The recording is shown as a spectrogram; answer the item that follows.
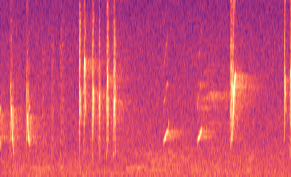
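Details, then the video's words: Rufous-tailed shama, roll tembak song style. Two sharp notes lead into a rapid chattering burst, then two soft low whistles, a loud piercing high note, and another quick chatter at the end. "suara burung konin roll tembak"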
